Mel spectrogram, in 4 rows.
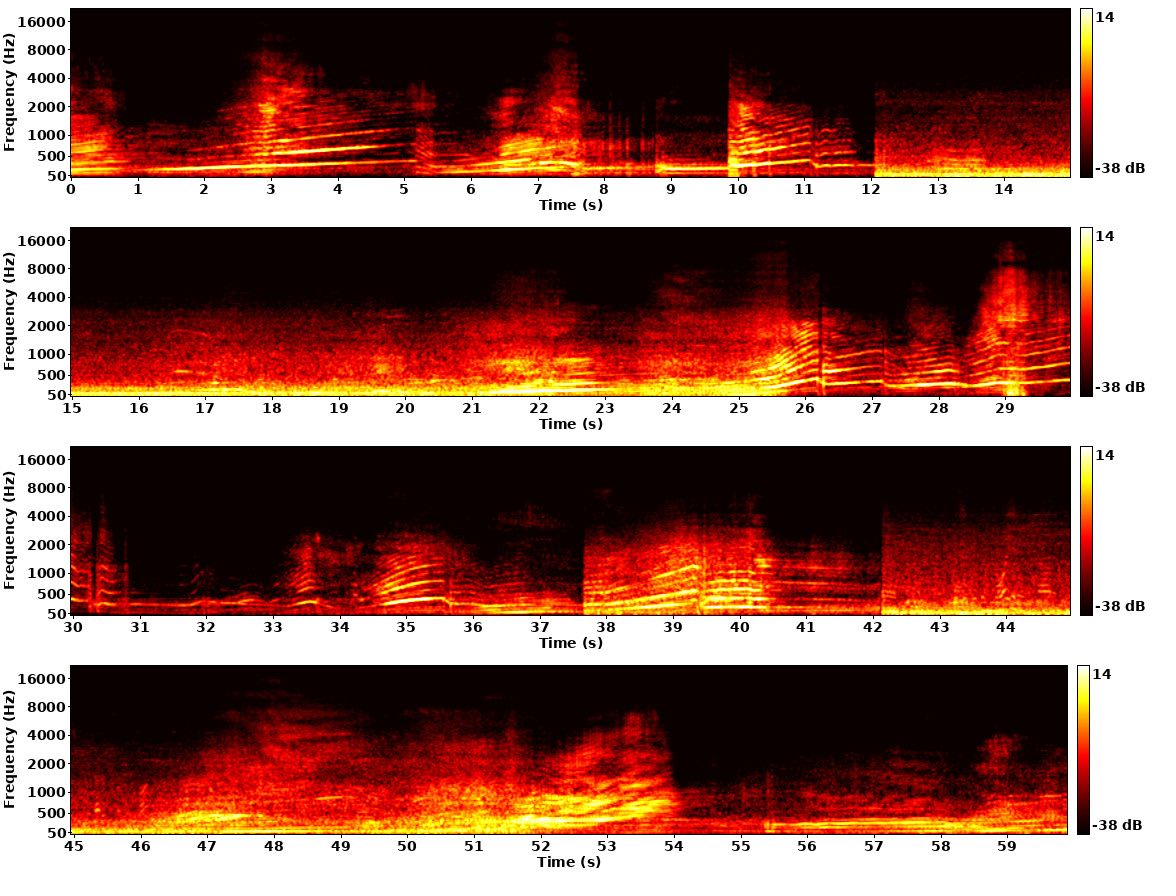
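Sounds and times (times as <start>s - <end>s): cars accelerating hard: 0.0s - 11.9s, 17.0s - 59.9s
engine revving: 19.2s - 30.8s, 34.3s - 41.8s, 46.0s - 54.3s.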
